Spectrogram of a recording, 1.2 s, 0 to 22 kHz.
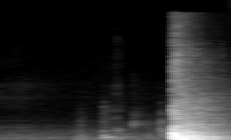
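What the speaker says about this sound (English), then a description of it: "Door shuts real good." A car door on a 1968 Mercury Cougar XR7 swings shut with one solid, loud thump, preceded by faint handling noises and followed by a short decaying rattle.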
